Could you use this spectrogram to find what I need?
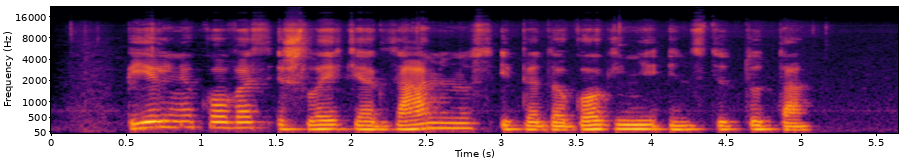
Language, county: Lithuanian, Panevėžys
